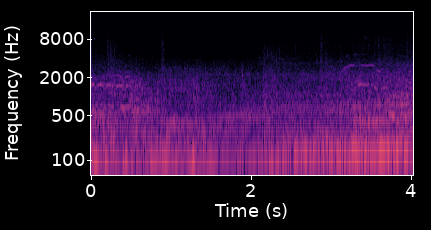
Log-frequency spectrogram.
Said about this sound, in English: that horse is crying because of that goddamn meathead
